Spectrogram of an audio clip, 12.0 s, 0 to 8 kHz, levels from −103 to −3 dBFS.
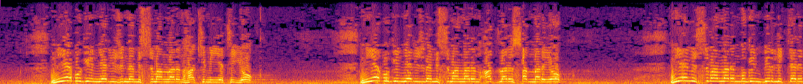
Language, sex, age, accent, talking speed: Turkish, male, 60-79, native, 85 wpm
